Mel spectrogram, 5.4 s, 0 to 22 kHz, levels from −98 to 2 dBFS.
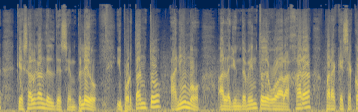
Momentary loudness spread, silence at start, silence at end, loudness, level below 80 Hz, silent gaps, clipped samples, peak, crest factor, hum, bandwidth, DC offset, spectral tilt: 5 LU; 0 s; 0 s; -8 LUFS; -26 dBFS; none; 1%; 0 dBFS; 8 dB; none; 19.5 kHz; under 0.1%; -6 dB/octave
